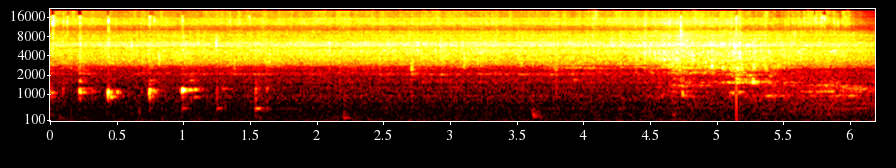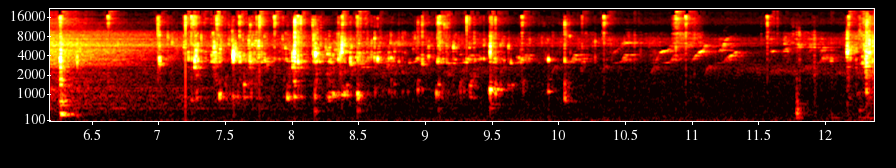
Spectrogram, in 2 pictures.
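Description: Water pours steadily into a pot of rice for vegetable pulao for several seconds, then tapers into scattered drips and small splashes, close by with no talking.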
